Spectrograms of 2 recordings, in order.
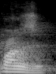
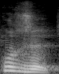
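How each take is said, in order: First: The vowel is an 'au' diphthong sound. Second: The vowel is a short 'u' sound.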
